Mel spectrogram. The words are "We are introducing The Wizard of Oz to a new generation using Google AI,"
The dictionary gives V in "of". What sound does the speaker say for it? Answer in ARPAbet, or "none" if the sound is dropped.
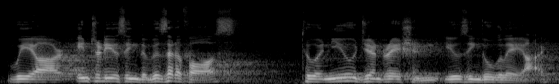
F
